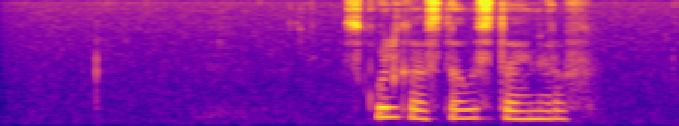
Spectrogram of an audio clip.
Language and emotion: Russian, neutral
